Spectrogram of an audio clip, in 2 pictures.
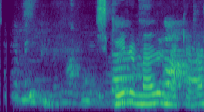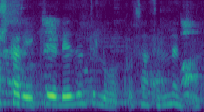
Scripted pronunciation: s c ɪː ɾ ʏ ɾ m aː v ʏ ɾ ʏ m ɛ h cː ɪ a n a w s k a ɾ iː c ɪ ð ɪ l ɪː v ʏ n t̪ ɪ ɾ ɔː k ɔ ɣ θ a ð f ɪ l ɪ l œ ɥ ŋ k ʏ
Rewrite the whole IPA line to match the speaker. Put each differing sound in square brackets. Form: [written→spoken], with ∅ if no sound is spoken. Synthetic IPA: s c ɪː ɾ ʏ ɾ m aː [v→ð] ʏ ɾ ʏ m ɛ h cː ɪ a n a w s k a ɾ iː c ɪ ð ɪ l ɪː [v→ð] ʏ n t̪ ɪ [ɾ→l] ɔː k ɔ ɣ θ a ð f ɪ [l→ɾ] ɪ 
